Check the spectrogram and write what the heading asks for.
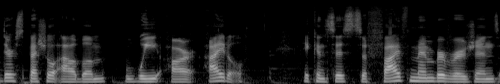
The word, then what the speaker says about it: i-dle: No more GIDLE, it's just I-dle.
